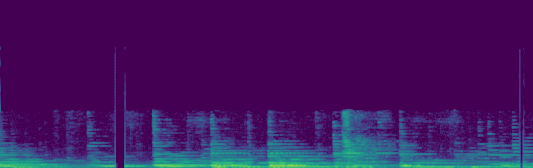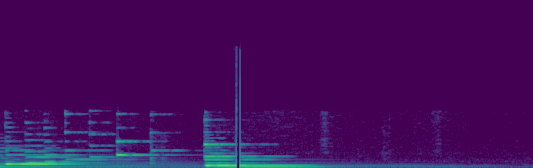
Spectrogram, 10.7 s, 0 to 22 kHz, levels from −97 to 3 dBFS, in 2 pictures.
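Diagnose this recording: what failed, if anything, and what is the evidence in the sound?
Noise suppressor applied to music or sounds, throughout: call-processing suppression built for speech treats sustained tones and tails as noise, so the level pumps by around 20 dB.

Sound cut by the noise suppressor, at 0.47–1.02, 3.74–4.02, 4.55–5.38, 6.34–6.49, 6.97–7.36 and 8.53 s to the end: held sound sinks by about 9 to 11 dB while onsets survive.

Dropouts at 1.15 s (98 ms), 5.20 s (36 ms) and 7.69 s (39 ms) are likely Bluetooth stalls: the playback buffer ran dry awaiting resent packets, so the sound falls silent, then resumes.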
